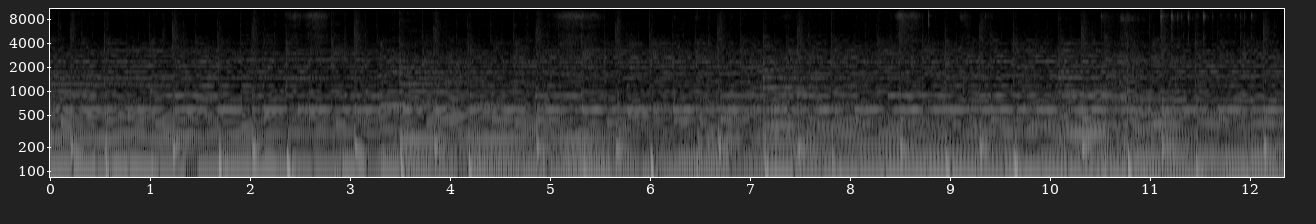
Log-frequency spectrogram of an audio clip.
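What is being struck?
Nothing is struck.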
